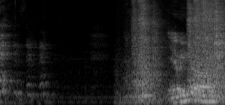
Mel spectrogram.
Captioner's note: people laughing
